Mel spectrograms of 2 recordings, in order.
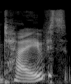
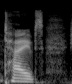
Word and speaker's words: Toews: Her name's Miriam Taves, which is spelled T-O-E-W-S. Miriam Taves.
